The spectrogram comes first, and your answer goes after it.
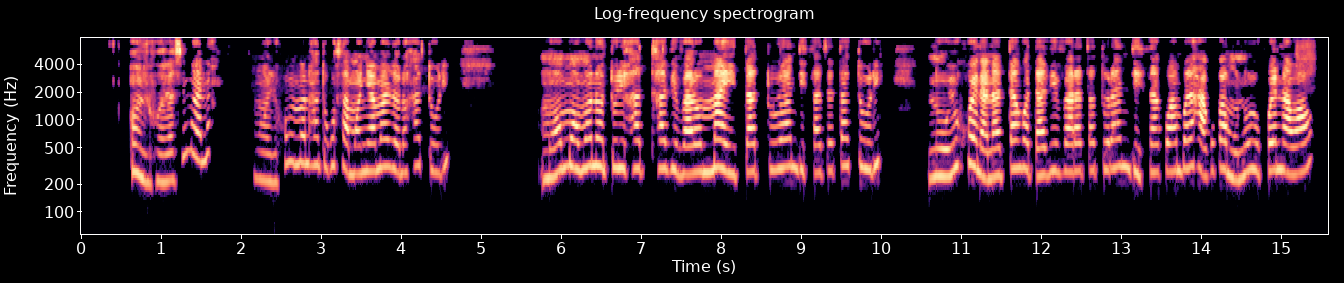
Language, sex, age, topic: Oshiwambo, female, 25-35, agriculture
